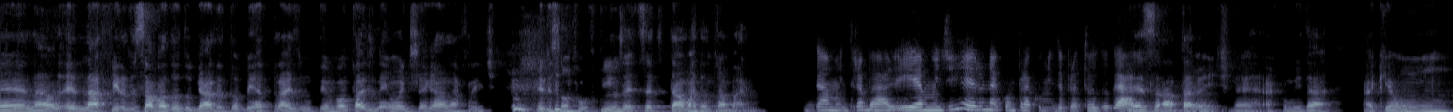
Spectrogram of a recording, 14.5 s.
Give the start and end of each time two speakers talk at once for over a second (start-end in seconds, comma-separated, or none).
none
